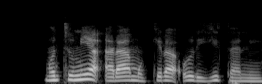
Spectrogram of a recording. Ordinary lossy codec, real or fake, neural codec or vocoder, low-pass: Opus, 16 kbps; real; none; 7.2 kHz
